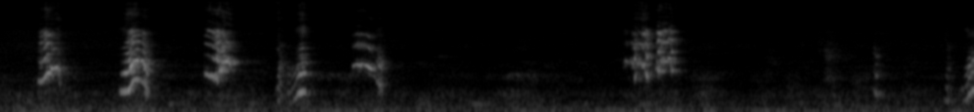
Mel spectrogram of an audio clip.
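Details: Talking parrot producing several short raspy voice-like squawks in bursts, a pause, then another burst.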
